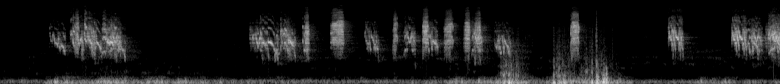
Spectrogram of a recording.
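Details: Happy budgerigar chirping: bursts of scratchy, buzzy chatter and sharp squawky notes in quick irregular runs, with a low background hum throughout.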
